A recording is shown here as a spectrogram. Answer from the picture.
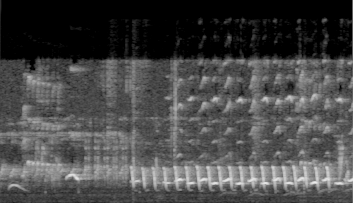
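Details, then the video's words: An Asian brown flycatcher in full song for bird training: two brief whistled slurs, then a rapid, even trill of clipped high notes repeated about five times a second to the end. "MASTERAN BURUNG SIKATAN LONDO GACOR"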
